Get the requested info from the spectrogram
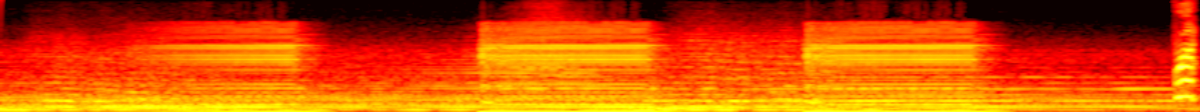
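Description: An electronic alarm buzzer sounds three times, each buzz just under a second long with even gaps between, over steady background music. It is the alert for an incoming call for help.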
